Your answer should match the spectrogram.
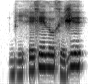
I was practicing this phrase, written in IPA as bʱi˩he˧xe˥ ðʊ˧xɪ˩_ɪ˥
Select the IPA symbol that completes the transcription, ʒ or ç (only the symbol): ʒ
